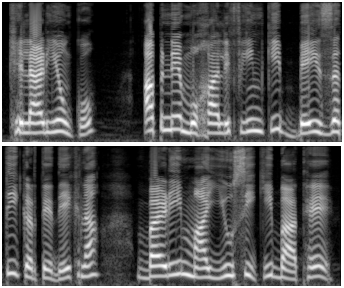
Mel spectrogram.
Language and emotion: Urdu, disgusted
